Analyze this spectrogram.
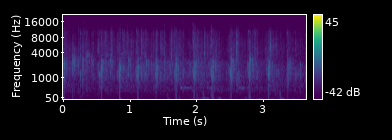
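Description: An audience claps steadily in a dense, continuous wash of applause as a praise offering to the Lord, with scattered louder hand claps standing out and faint voices calling out underneath.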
